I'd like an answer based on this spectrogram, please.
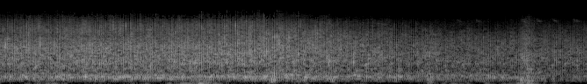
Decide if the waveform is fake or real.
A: fake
